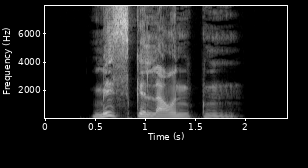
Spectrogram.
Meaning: inflection of missgelaunt: 1. strong genitive masculine/neuter singular 2. weak/mixed genitive/dative all-gender singular 3. strong/weak/mixed accusative masculine singular 4. strong dative plural
- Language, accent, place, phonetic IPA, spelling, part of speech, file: German, Germany, Berlin, [ˈmɪsɡəˌlaʊ̯ntn̩], missgelaunten, adjective, De-missgelaunten.ogg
